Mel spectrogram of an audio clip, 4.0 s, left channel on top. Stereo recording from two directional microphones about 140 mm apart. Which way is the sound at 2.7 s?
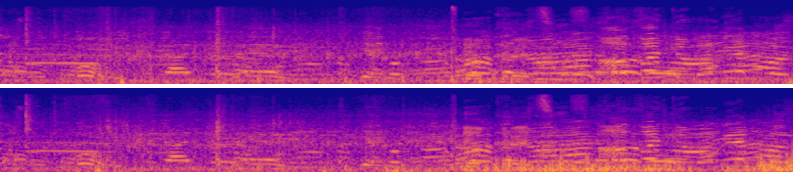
15° left (ahead or behind).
